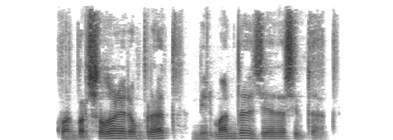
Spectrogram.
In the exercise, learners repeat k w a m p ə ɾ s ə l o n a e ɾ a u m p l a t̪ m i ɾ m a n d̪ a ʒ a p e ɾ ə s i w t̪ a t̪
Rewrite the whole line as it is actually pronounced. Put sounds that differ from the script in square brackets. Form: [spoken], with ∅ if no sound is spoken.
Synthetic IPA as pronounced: k w a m [b] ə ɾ s ə l o n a e ɾ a u m p [ɾ] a t̪ m i ɾ m a n d̪ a ʒ a [∅] e ɾ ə s i w t̪ a t̪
